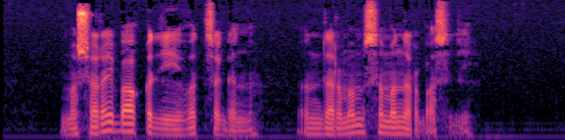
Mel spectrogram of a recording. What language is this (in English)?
Ossetic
